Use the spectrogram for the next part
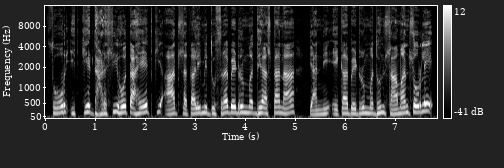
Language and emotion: Marathi, disgusted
